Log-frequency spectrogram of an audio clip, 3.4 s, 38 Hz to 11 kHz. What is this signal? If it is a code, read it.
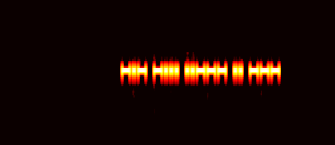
Morse code, heard as a keyed tone, about 46 wpm, 700 Hz. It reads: KB2IO
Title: USA Call Signs - 5 Characters - 45wpm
